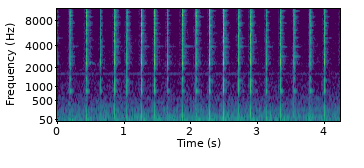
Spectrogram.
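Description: Long nails tap the lid of a small, round, hollow printed metal candle tin, making 20 sharp, bright clicks with almost no ring. The taps come at a steady but slightly uneven pace, about two per second.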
